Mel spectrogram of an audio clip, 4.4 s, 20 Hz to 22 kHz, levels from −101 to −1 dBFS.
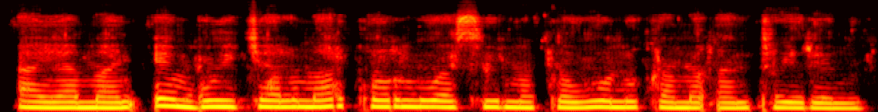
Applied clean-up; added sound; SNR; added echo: neural mask model Resemble Enhance denoiser.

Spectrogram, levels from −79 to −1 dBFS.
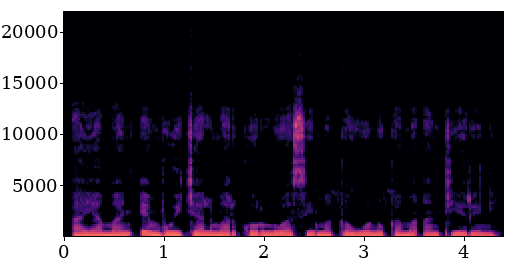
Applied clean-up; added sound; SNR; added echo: none; none; none; none.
